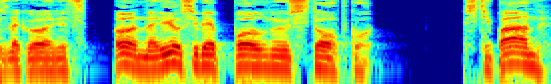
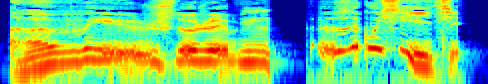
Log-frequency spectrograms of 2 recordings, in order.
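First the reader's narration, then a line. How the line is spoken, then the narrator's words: Forced out. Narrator (Russian): Степа выдавил из себя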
